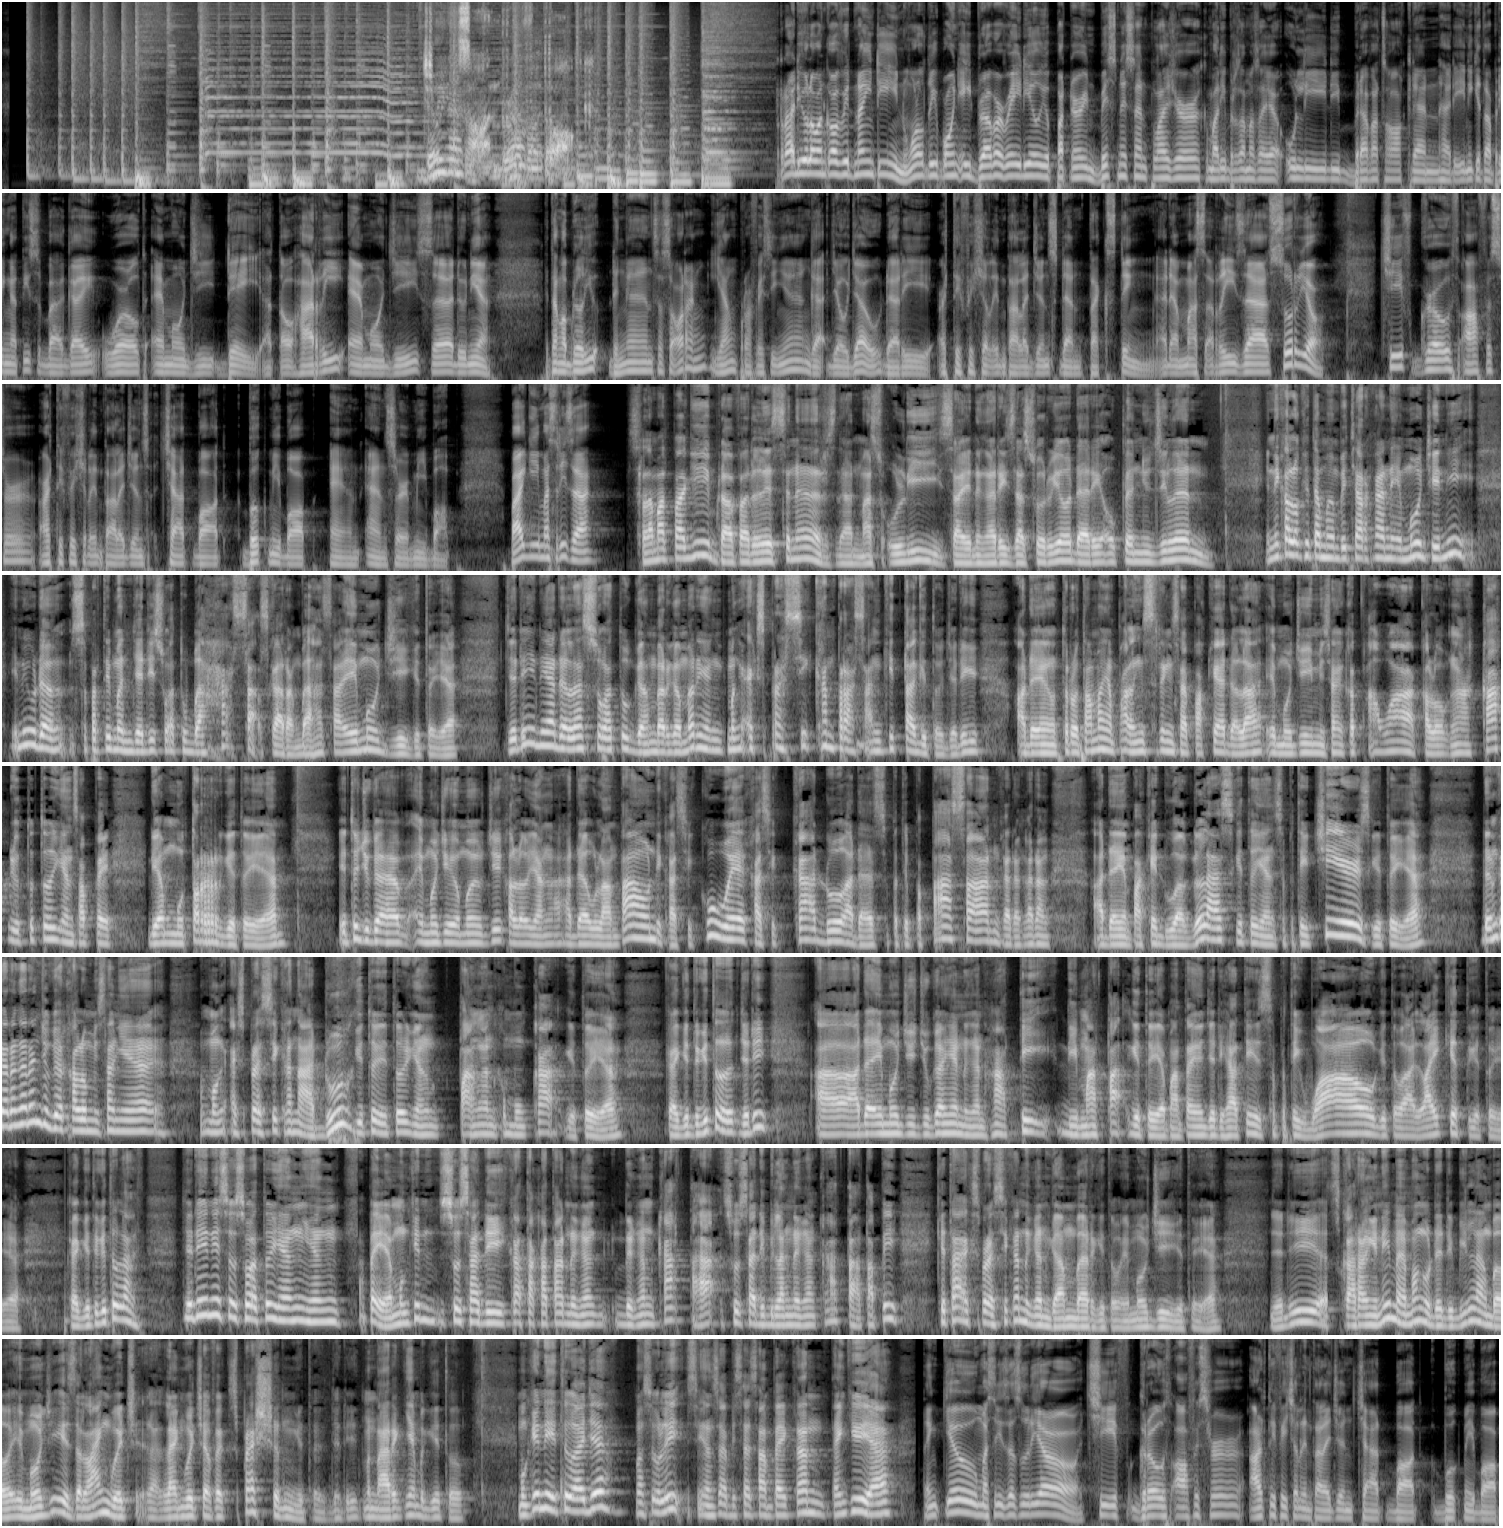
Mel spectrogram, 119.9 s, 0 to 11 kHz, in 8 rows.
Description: Chief Growth Officer on Jakarta leading radio station “Bravo Talk” prime time 8.00am  last week talking about emoji language on the official “world emoji day” .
